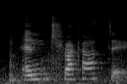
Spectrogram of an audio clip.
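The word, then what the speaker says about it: entr'acte: the correct answer is entra I think is how you pronounce it I'm no French major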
